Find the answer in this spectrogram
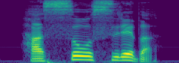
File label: male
